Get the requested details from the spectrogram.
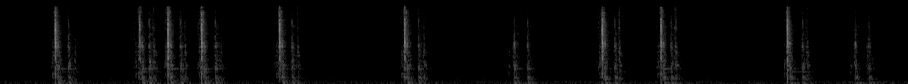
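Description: Fingertips tap the keys of a vintage metal manual typewriter, producing sharp, bright clacks in short bursts of two or three strokes separated by brief pauses. Each strike is crisp and dry with almost no low end, and the sound dies away immediately.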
